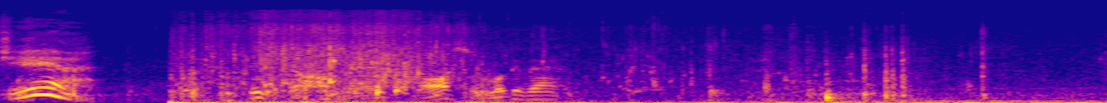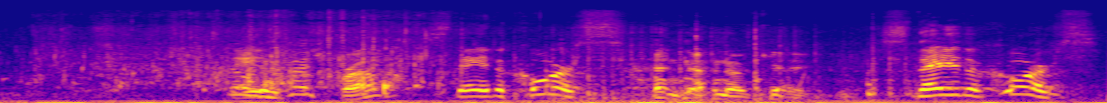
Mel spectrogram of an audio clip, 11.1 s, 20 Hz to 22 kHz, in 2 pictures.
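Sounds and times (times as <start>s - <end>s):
steady low hum: 0.8s - 11.0s.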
